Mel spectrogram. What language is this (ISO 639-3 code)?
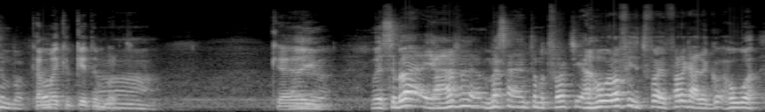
ara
